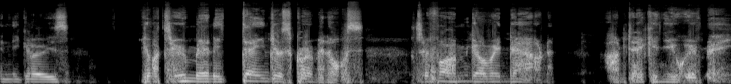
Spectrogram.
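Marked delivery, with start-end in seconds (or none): 1.4-7.3 rasping, raspy voice of a ship's captain. Game master voicing the captain to the players in a d and d game, raspy captain voice. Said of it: "you hear a raspy voice of the captain".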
